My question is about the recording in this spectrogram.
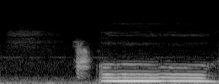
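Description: A drawn-out, level exclamation of 'โอ้' ('oh') from a voice, held for about a second, after a short quiet pause and a brief falling sound.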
